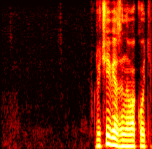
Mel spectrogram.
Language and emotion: Russian, neutral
